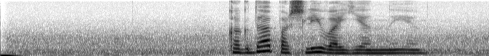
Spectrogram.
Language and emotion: Russian, neutral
